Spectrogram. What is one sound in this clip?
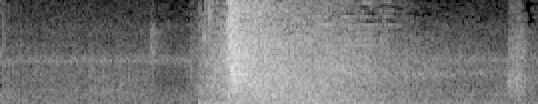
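A sudden blast bursts with a crackle.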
